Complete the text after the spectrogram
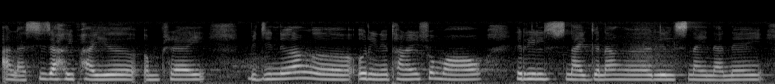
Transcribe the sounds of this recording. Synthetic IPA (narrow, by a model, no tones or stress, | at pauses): a̰lasizaɦɯjpʰajɯɯmpʰɾaj | bidinɯaŋɯɯɾinɯtʰanajsɔmaw | ɾilsnajɡɯnaŋɯɾilsnajnanɯj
